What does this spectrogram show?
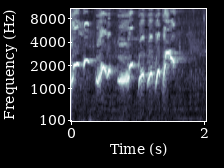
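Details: White-rumped shama song used to spur caged birds that have gone quiet: a dense, fast phrase of mellow whistles and warbled notes lasting about one and a half seconds.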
